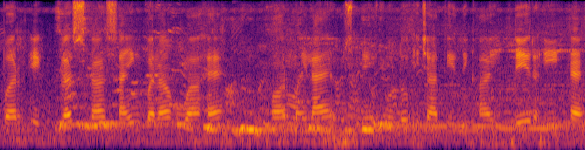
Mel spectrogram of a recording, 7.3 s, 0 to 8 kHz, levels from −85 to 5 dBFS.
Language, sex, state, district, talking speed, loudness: Hindi, male, Chhattisgarh, Raipur, 140 wpm, -18 LUFS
